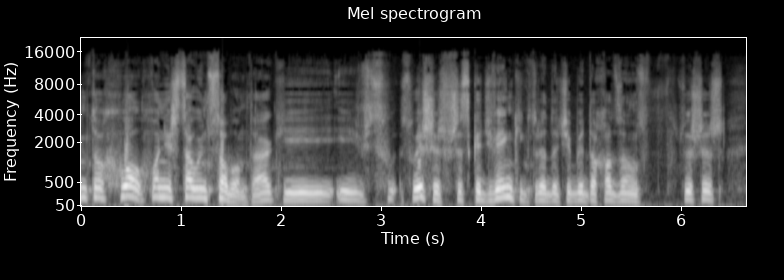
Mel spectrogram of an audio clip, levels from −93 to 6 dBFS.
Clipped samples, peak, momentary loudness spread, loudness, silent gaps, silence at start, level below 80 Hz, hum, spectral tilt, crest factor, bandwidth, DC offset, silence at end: under 0.1%; 0 dBFS; 10 LU; -14 LUFS; none; 0 s; -50 dBFS; none; -5.5 dB/octave; 14 dB; 15.5 kHz; under 0.1%; 0.25 s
